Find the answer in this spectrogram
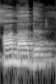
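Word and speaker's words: الصمد: মিম জবর মা, দাল পেশ দু। এই যখন অক্ফ করলেন, তখন মিম দাল জবর মাদ বা সাকিন হয়ে গেল। আল্লাহুস সামাদ।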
